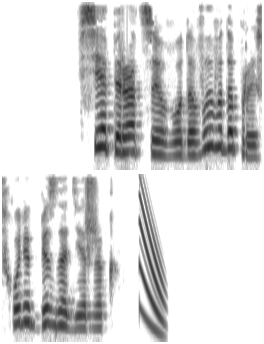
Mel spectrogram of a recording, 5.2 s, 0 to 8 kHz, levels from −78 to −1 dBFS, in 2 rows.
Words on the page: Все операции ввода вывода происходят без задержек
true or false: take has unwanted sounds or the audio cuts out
true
